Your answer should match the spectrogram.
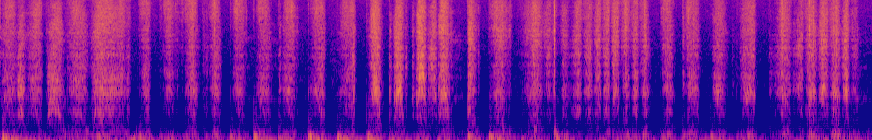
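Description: Rubber-bristled brush scrubbing foam upholstery cleaner into a fabric car seat, in quick, even back-and-forth strokes. The foam is being brushed into the fibres to lift a stain.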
